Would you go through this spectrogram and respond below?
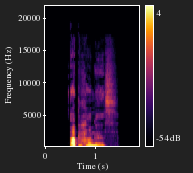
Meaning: genitive singular of Abhang
- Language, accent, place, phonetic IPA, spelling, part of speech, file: German, Germany, Berlin, [ˈapˌhaŋəs], Abhanges, noun, De-Abhanges.ogg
